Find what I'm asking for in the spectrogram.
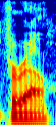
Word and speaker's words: Pharrell: How do you say the rapper's name? Is it Pharrell? Pharrell. – Pharrell. Yeah. PH.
